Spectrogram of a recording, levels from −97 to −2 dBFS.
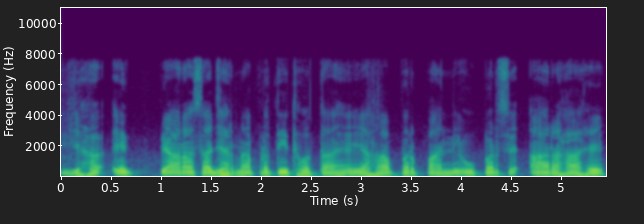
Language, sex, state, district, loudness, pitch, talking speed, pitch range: Hindi, male, Bihar, Begusarai, -22 LUFS, 150 Hz, 175 wpm, 140-155 Hz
